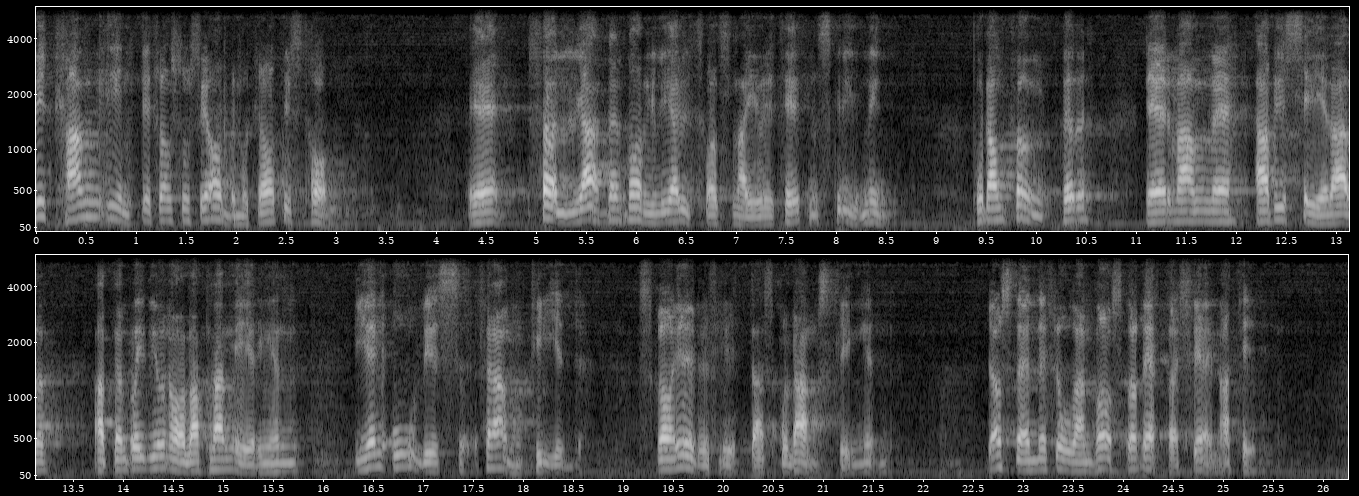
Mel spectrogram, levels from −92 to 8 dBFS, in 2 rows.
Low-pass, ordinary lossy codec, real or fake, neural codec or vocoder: 5.4 kHz; Opus, 32 kbps; fake; codec, 32 kHz, 1.9 kbps, SNAC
